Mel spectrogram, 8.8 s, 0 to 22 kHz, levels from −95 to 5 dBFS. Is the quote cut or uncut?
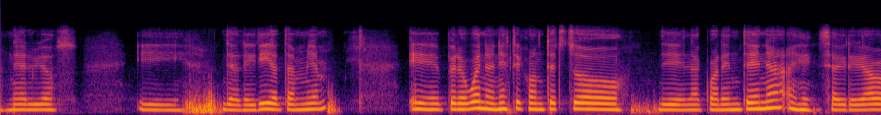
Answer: uncut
